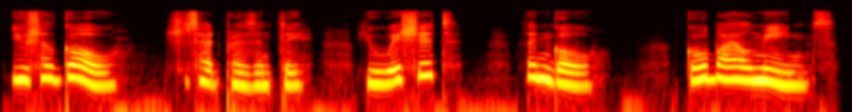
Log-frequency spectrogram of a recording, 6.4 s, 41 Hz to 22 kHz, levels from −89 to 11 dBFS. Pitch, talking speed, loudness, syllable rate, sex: 230 Hz, 115 wpm, -16 LUFS, 3.8 syllables/s, female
